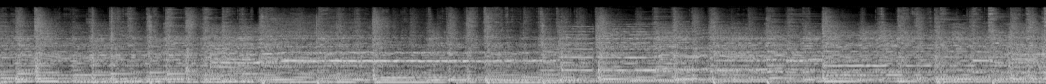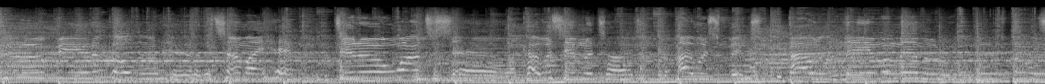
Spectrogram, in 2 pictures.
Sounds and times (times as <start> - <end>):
Music: 0.0 - 20.9.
